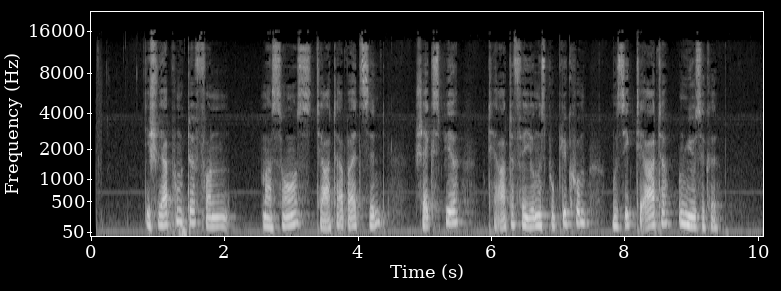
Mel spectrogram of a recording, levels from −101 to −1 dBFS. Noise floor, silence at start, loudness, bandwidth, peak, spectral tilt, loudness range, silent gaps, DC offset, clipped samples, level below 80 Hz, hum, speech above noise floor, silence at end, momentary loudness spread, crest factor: -55 dBFS; 0.8 s; -27 LUFS; 16 kHz; -10 dBFS; -6 dB/octave; 2 LU; none; under 0.1%; under 0.1%; -50 dBFS; none; 29 dB; 0.55 s; 10 LU; 18 dB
